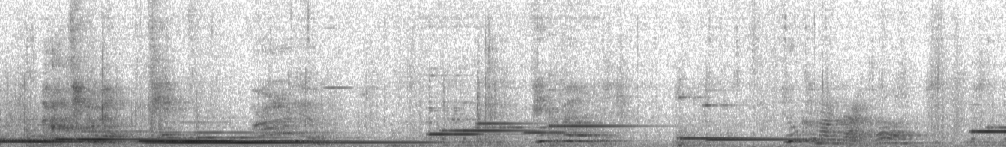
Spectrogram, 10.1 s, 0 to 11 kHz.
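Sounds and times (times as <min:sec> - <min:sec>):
person speaking: 0:00.0 - 0:06.4.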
